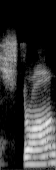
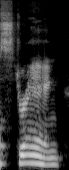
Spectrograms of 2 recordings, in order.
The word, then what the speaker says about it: Strang: You know, is that Strong? Is that, how do you say his name? Is it Strange? Strang.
